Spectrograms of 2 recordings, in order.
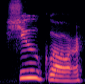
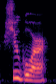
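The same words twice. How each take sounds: First: "Sugar" with a long u and a rolled final r, Welsh style; Welsh-sounding sugar. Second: "Sugar" again as "shoo-gor", shorter with a falling tune; repeat of the Welsh. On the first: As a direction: say "Sugar" as "shoo-gor". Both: Shown as a demonstration. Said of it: "reading the Welsh word".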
